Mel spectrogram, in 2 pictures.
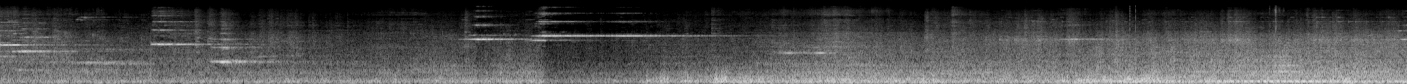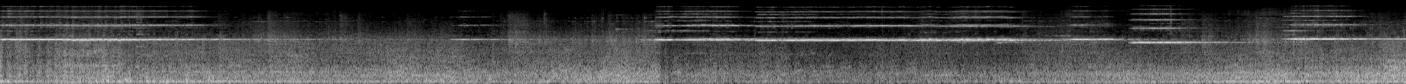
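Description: A train passing, its steel wheels squealing against the rails: high, thin squeals that come and go again and again over a steady rumble of the cars rolling by.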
